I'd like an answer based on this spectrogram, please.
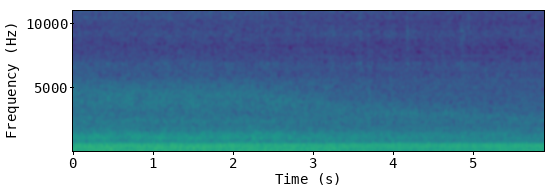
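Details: Craftsman RER1000 riding mower after shortening a spring to fix high revving: steady, even engine drone with blades spinning, no slipping, knocking or surging; normal running with blades engaged.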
